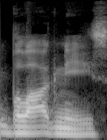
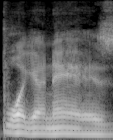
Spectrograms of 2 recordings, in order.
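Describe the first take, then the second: First: It is said with a plain English pronunciation. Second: It is said with an Italian-style pronunciation. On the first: The speaker is just saying it plainly. The speaker calls it right. "I'm gonna say bolognese" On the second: The speaker is putting on a showy flair. The speaker calls it wrong. "pronounce like some Italian shit"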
